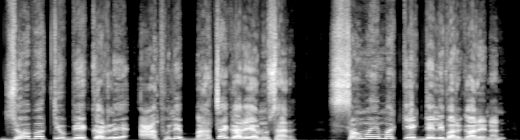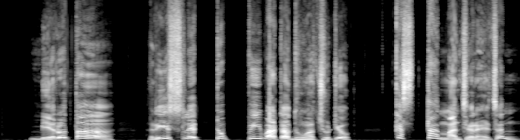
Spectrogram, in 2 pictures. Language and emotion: Nepali, angry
